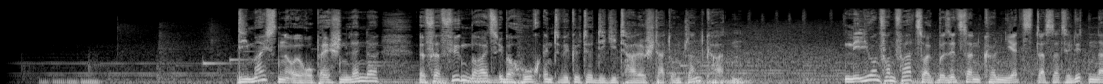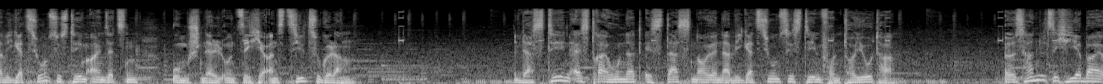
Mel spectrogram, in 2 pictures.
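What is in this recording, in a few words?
German, male, corporate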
